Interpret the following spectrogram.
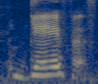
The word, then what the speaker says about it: Sigafus: tonight we are joined by award-winning author segoffis and i hope i pronounced your last name correct well it was okay go ahead and pronounce it for me would you please it's a gay fest gaifus okay so the s is completely science silence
